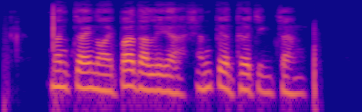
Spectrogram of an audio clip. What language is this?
Thai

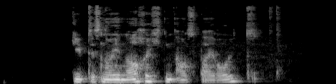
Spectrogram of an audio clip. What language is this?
German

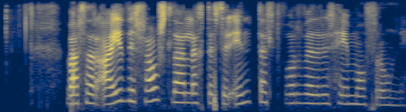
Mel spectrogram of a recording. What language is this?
Icelandic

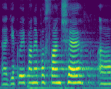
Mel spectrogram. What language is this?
Czech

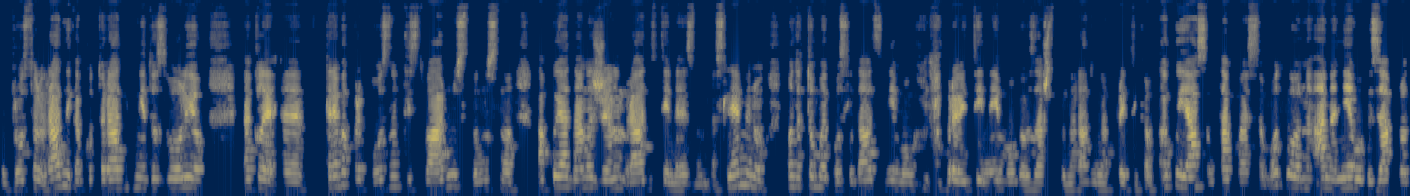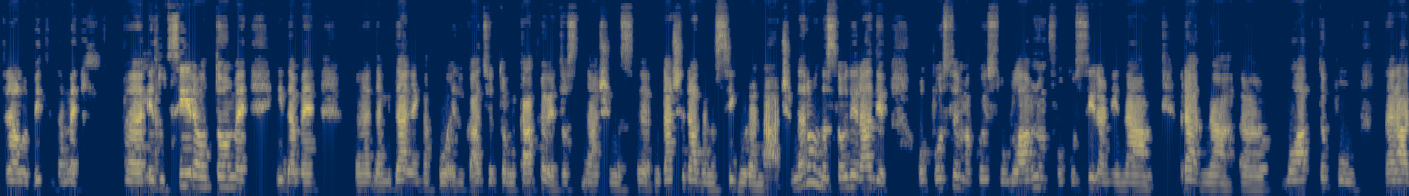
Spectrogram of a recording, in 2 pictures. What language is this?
Croatian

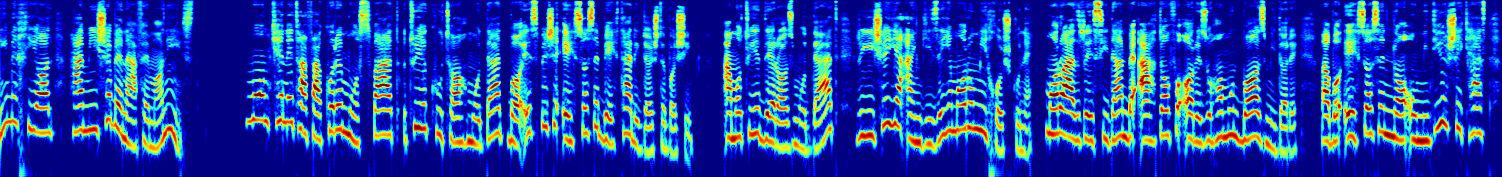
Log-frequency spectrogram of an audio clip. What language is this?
Persian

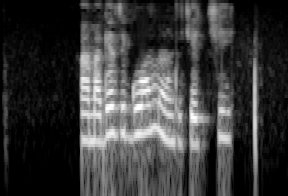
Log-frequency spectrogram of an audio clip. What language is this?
Ganda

